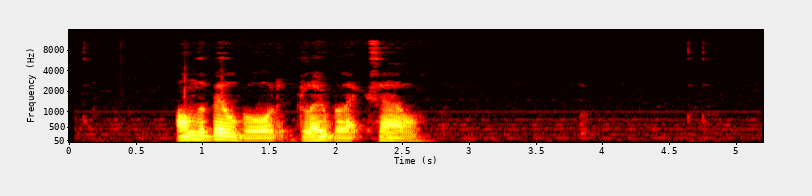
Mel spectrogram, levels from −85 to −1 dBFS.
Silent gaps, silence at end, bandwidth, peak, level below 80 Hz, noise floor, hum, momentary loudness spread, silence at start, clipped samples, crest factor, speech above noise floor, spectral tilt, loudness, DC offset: none; 2.6 s; 11.5 kHz; 0 dBFS; -42 dBFS; -62 dBFS; none; 6 LU; 0.8 s; under 0.1%; 18 dB; 47 dB; -10 dB/octave; -16 LUFS; under 0.1%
